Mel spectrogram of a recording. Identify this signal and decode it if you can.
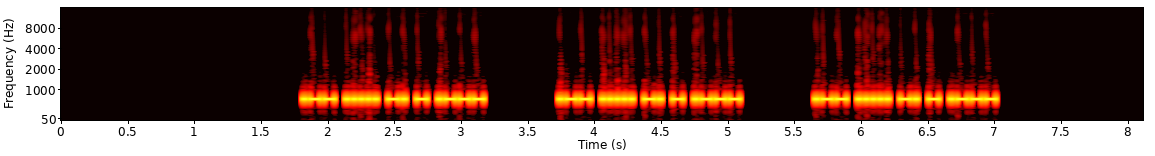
Morse code, heard as a keyed tone, about 46 wpm, 700 Hz. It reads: W5NTJ W5NTJ W5NTJ
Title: USA Call Signs - 5 Characters - Repeated 3x - 45wpm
